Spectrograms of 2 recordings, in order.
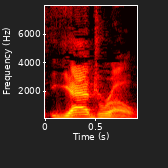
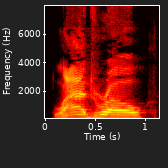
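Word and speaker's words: Lladró: It's Yadro, not Ladro, not Luro, which sounds like a up and cominging rapper from Atlanta.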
